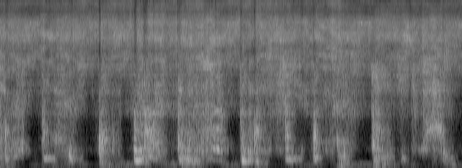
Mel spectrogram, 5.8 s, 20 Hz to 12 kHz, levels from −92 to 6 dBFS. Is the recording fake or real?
fake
